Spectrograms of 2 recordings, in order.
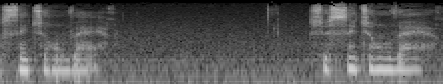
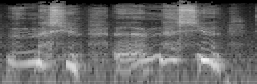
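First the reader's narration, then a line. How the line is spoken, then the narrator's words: Cried out. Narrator (French): s'écria-t-il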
